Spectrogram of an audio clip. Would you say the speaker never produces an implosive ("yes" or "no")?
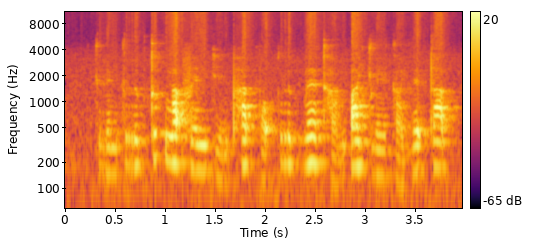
yes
